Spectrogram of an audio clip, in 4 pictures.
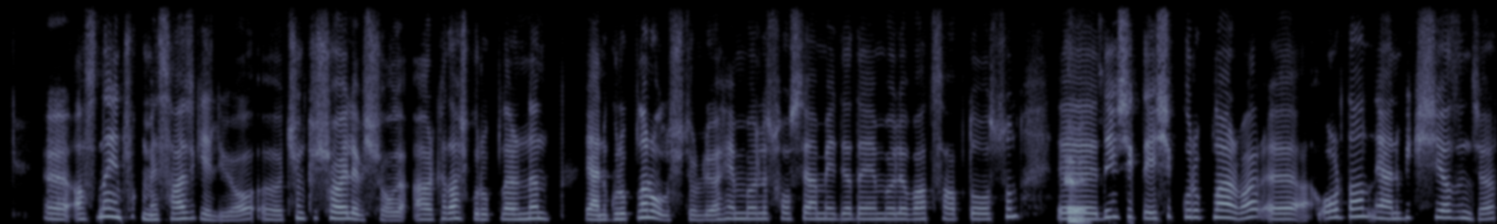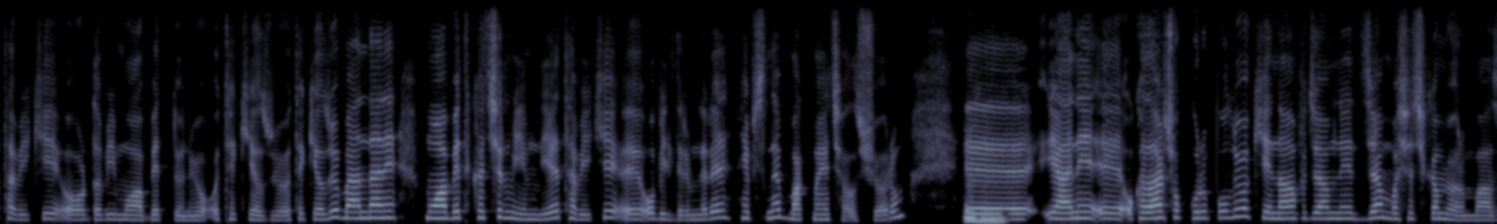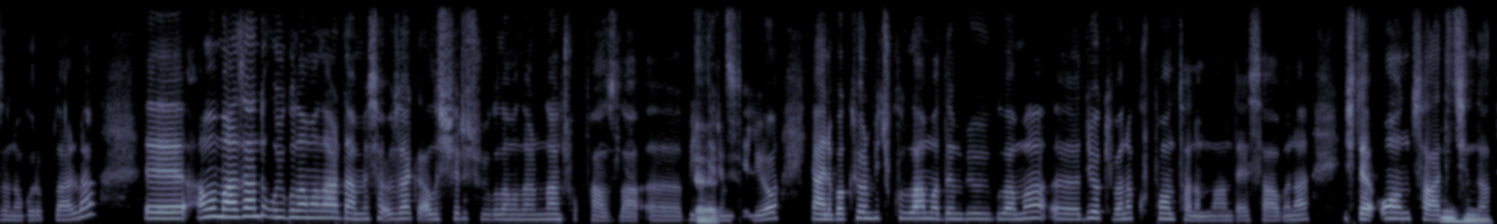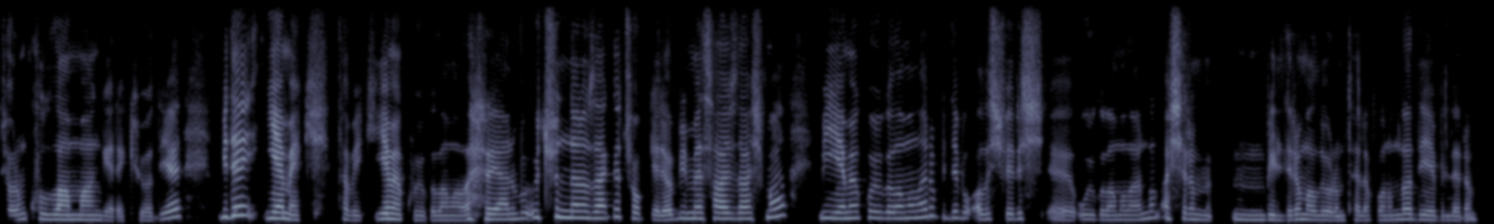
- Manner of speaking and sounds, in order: other background noise; other noise; tapping; chuckle
- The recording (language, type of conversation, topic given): Turkish, advice, Telefon ve bildirimleri kontrol edemediğim için odağım sürekli dağılıyor; bunu nasıl yönetebilirim?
